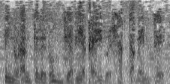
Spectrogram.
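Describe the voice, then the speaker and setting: An actor playing a haunted man recounting his ordeal in a radio horror drama, with theatrical, deliberate phrasing. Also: lowish voice, big pitch swings, music in the background. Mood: haunted dread.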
